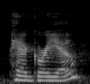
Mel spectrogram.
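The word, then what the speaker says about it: Le Père Goriot: that series is Pascal bear go okay Oh père Goriot and another is a genie Gandhi II J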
